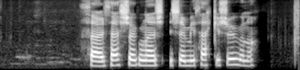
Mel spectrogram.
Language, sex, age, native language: Icelandic, female, 16, Icelandic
